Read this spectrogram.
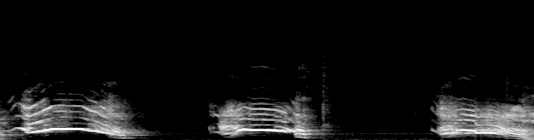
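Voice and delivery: loud, very high-pitched crying screams; exaggerated bursts of bawling, acted out; mock crying wail. Daughter getting whooped by mom, hammed-up crying wails. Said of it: "I'm just crying".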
